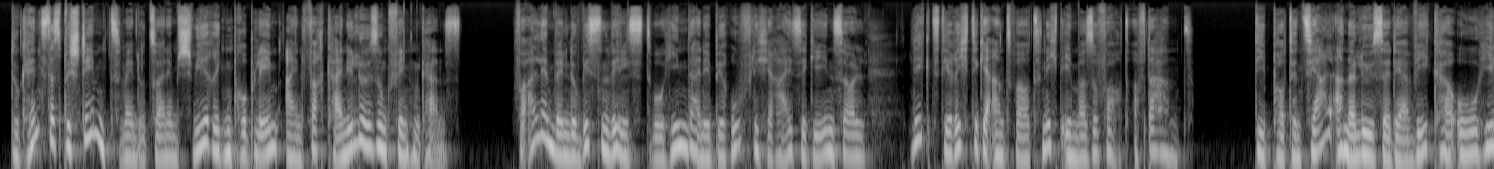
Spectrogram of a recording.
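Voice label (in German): Erklärfilm; potenzialanalyse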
